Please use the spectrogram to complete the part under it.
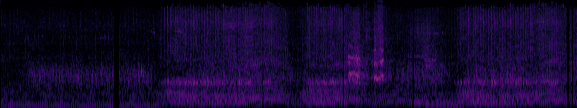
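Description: A motorcycle engine hums and revs up and down as the bike rides along.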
